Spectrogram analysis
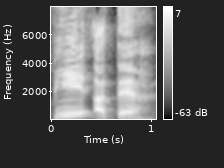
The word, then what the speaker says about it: pied-à-terre: It's pronounced pied-à-terre in French, first used in English in the early 19th century to describe the small urban apartments of wealthy country estate owners.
